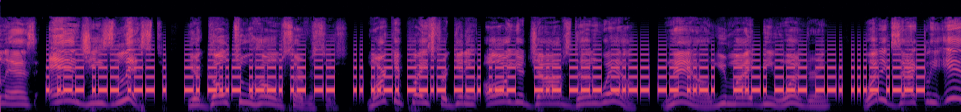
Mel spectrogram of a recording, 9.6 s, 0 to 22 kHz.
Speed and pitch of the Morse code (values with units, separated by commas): 39 wpm, 700 Hz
